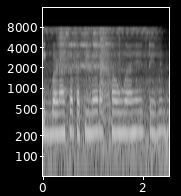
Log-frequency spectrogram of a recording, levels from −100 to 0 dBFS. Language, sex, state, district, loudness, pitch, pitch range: Hindi, female, Uttar Pradesh, Budaun, -30 LUFS, 220 Hz, 215-225 Hz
